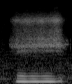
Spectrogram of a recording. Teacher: So you make the sh sound and add your voice.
